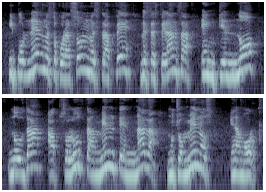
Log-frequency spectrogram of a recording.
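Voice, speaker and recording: A woman speaks at a very slow pace and a high pitch, her loudness very even. Noticeable background noise runs underneath. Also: ordinary pitch variation. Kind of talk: sermon. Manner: emotional, impassioned.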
